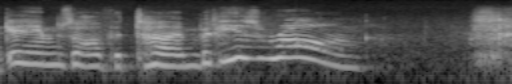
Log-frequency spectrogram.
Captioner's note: loud gasp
